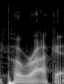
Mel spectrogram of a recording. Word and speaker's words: Piraka: Pyraka. In the song, they say paraca. They do say paraca in the song.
